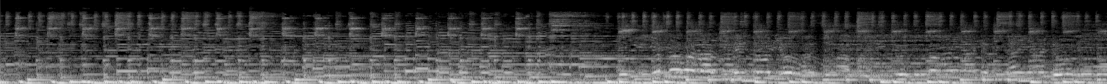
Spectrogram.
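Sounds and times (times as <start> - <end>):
electronic keyboard melody: 0.0 - 11.0
fast steady drum beat: 0.0 - 11.0.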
